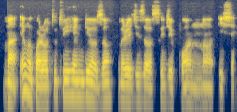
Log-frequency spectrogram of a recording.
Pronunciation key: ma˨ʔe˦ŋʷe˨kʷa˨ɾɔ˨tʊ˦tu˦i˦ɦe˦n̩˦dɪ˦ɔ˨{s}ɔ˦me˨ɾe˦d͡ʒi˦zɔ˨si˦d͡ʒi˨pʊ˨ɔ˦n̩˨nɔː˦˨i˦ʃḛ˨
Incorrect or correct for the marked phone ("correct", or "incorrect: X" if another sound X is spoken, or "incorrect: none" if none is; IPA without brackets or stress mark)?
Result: incorrect: z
